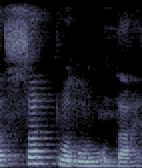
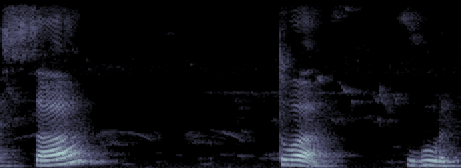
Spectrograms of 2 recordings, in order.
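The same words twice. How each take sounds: First: Said in the usual way. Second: सत्वगुण stretched out extremely slowly, sound by sound; teacher dictating सत्वगुण; very slow drawn-out word. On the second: Shown as a demonstration. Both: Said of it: "सतोगुण नहीं होता".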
